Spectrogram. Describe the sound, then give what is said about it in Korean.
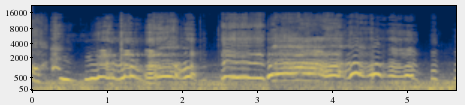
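A person driving a car wails loudly and with anguish for several seconds, the voice wavering between a strained scream and sobbing cries, with pitch rising and falling in ragged, breathy swells, unbroken. “당신은 고함인지 울음인지 알 수 없는 소리를 질러댔다.”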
